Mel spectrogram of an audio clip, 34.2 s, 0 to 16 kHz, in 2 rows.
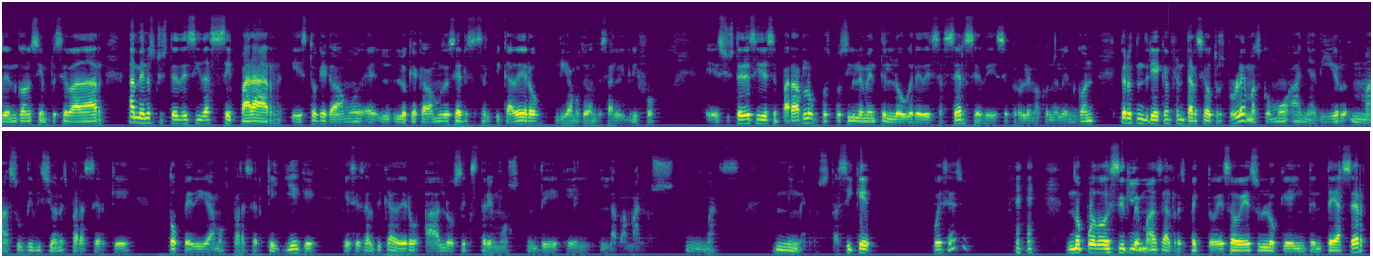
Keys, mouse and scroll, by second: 0.0 Escape, 0.6 ctrl+z, 3.9-5.0 alt+shift+drag, 5.1 shift+middle click, 5.6 typing, 7.9 ctrl+b, 10.2 shift+click, 10.6 Tab, 25.3 click, 25.9-28.0 scroll down 1, 27.6-29.7 middle drag, 29.7-31.4 scroll up 3, 31.9 middle click, 32.9 ctrl+s.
